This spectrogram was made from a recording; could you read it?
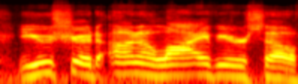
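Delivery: ordinary talk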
